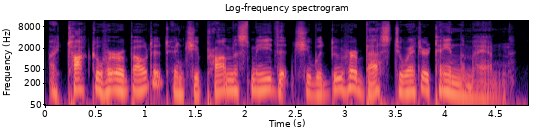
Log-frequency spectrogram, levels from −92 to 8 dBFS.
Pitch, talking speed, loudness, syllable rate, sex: 115 Hz, 250 wpm, -22 LUFS, 5.7 syllables/s, male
